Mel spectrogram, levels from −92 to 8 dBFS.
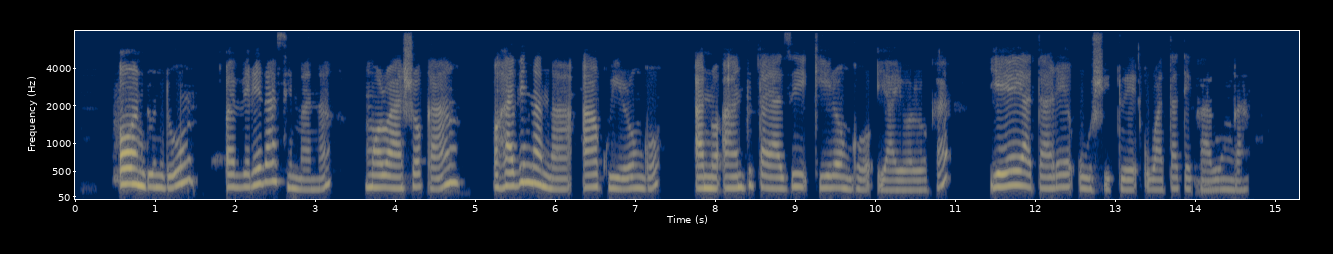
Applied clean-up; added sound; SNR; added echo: none; none; none; none.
